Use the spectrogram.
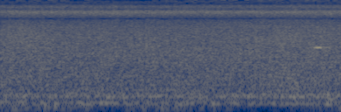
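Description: Young, newly emerged honey bees hum steadily inside a hive while nests are moved into ten-frame boxes, a dense, continuous buzz at moderate level with no voices.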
